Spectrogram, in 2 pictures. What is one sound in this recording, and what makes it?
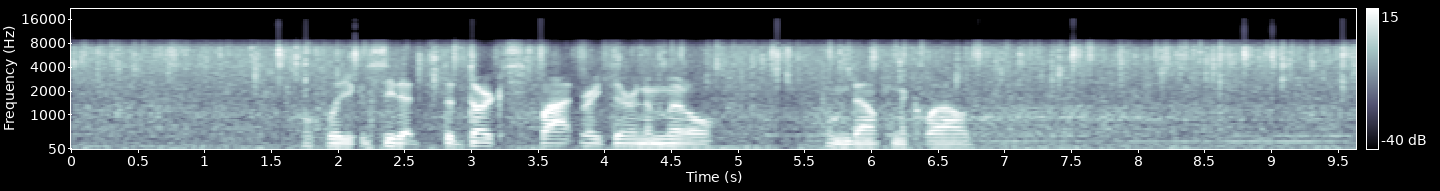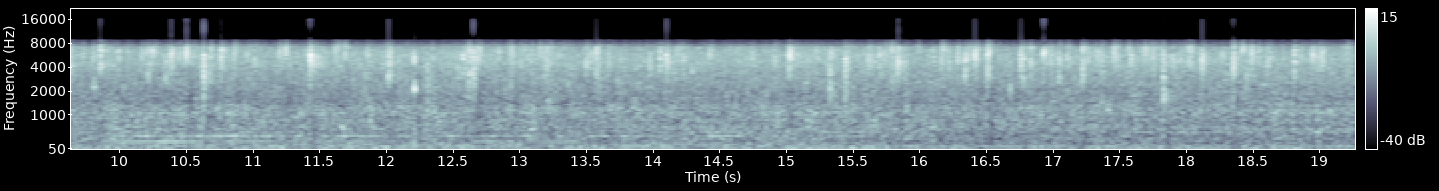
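Wind gusts steadily through the trees outdoors.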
